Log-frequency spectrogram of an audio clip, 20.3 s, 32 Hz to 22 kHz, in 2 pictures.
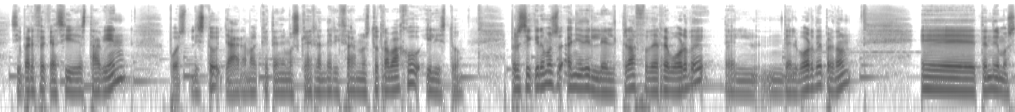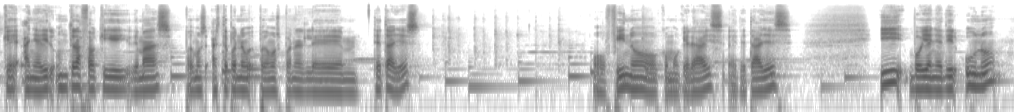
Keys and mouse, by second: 12.5 click, 14.7 e, 18.4 click, 19.6 click.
